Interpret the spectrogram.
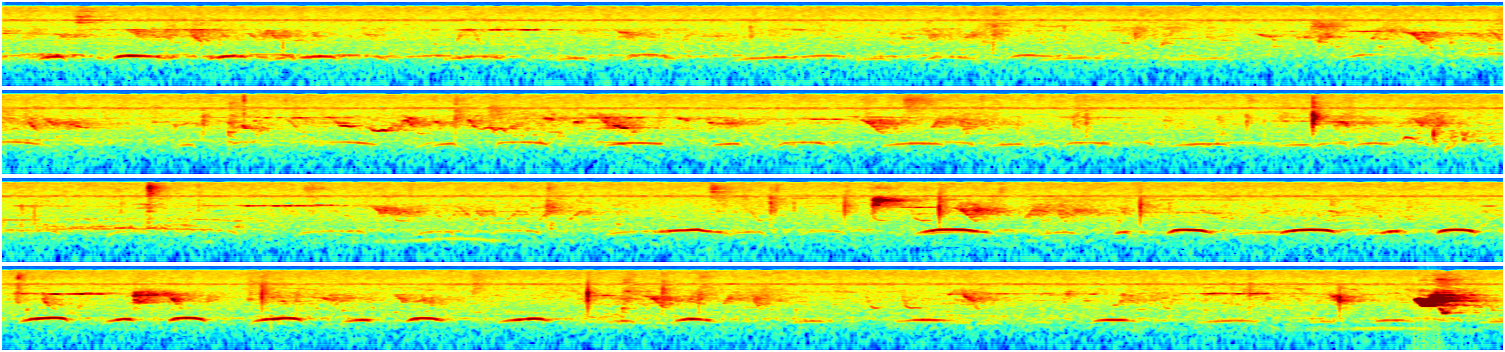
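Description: Tongan birds calling. A low call note repeats about three times a second throughout, with scattered higher chirps and whistles over it and one louder, sharper call near the end.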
